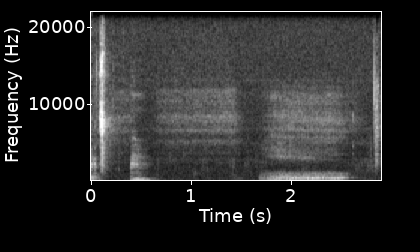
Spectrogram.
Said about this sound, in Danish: Og kan være, der kommer lidt sådan ja. øh, underlige lyde indimellem. Det er ikke os, der har dårlig mave, det er øh, en hund, der også gerne vil være med.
